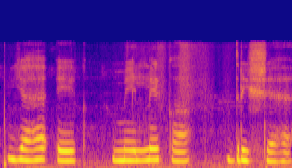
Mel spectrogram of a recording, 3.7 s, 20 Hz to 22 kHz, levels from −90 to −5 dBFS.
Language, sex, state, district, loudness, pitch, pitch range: Hindi, male, Punjab, Fazilka, -14 LUFS, 225 Hz, 215-240 Hz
